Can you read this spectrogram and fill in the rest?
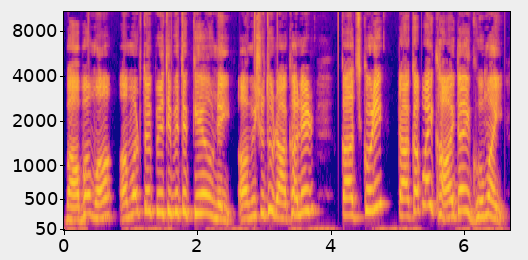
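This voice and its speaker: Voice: high voice, lively intonation, measured pace, dull audio. An actor voicing a humble, simple young cowherd boy in a children's cartoon, speaking in a plain, folksy manner. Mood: hesitant, humble.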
